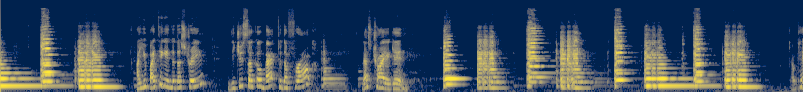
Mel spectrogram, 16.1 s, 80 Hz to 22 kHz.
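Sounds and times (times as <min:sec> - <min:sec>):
violin playing double stops: 0:00.0 - 0:02.4.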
